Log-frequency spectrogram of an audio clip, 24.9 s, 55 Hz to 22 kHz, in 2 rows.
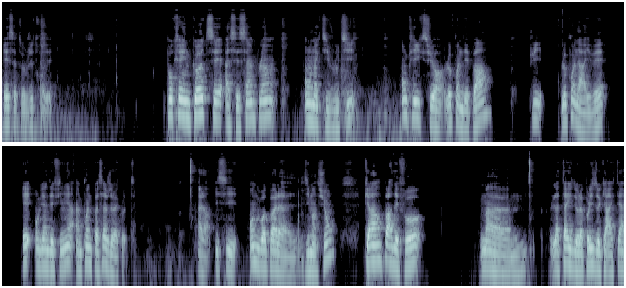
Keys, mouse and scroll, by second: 0.2 click, 1.3 scroll down 1, 1.5-2.1 scroll up 1, 2.6-3.2 scroll up 1, 3.8 click, 4.2 scroll down 1, 4.5-5.1 scroll up 1, 6.3 click, 7.0 scroll down 1, 7.2-7.8 scroll up 1, 9.0 click, 11.1 click, 13.7 click, 16.2-16.9 scroll up 2, 16.9-17.5 scroll down 2, 18.2-18.7 scroll up 2, 19.7-20.2 scroll down 2, 20.2 click.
